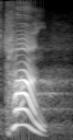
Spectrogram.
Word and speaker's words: tongue: It's not tongue. It's not vague. It's vague. It's tongue. The U-E is silent.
